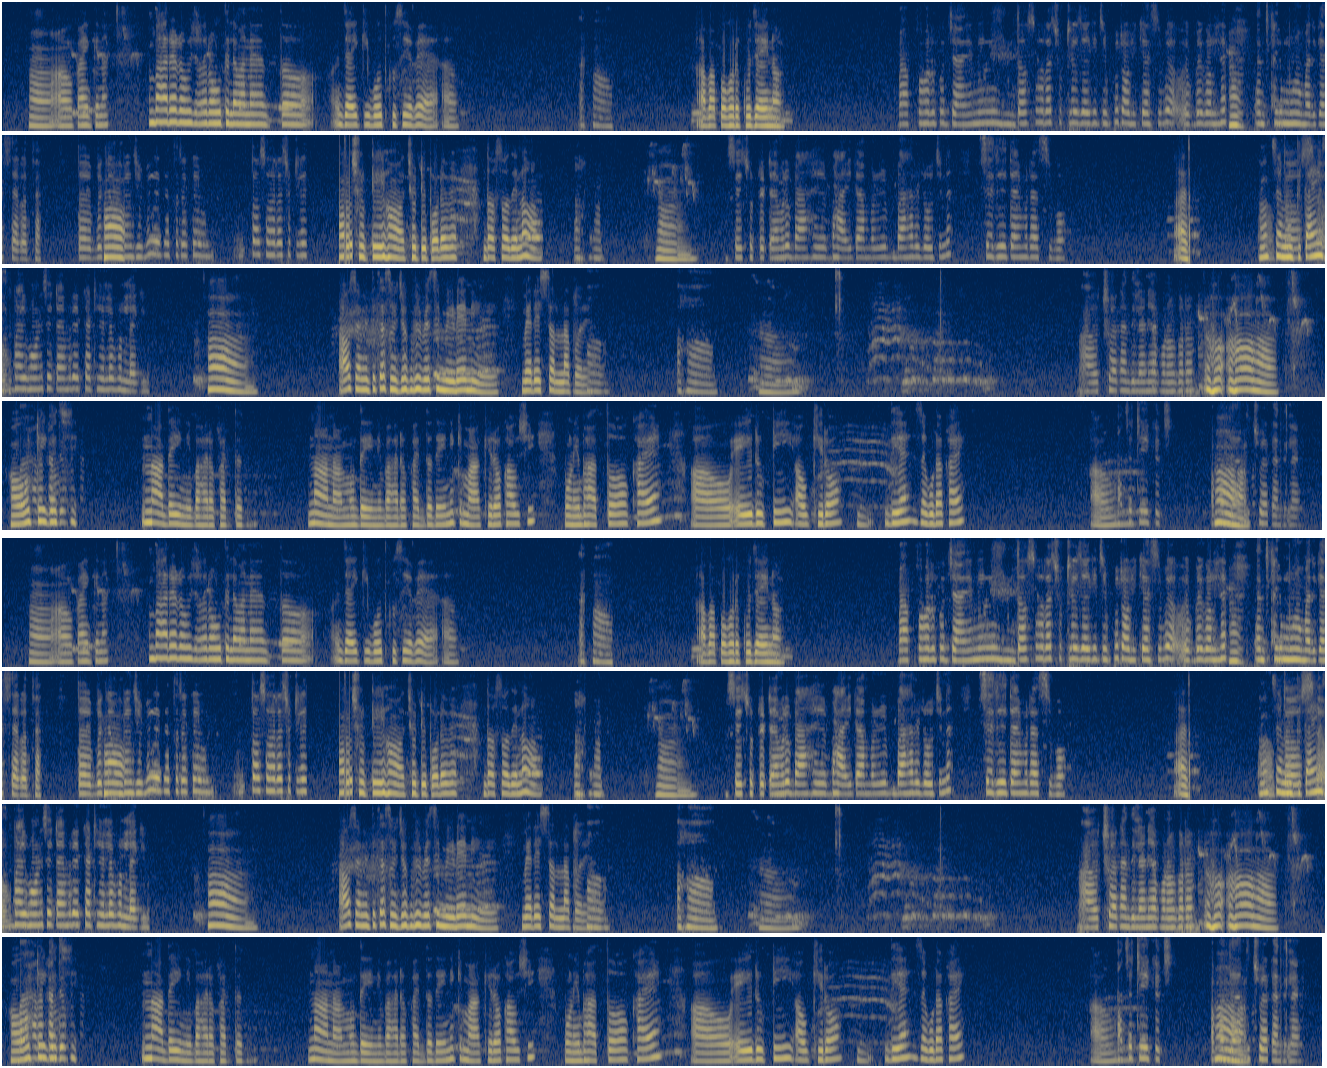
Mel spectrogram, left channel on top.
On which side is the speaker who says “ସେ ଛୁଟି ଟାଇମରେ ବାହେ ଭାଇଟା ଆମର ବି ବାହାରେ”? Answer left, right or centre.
Right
